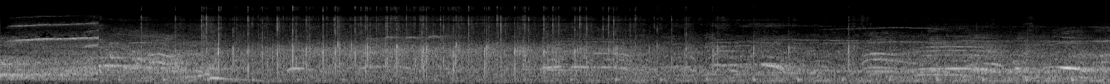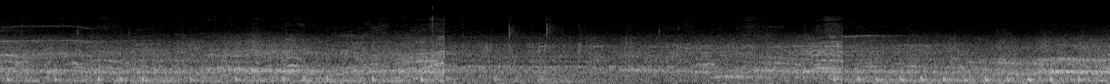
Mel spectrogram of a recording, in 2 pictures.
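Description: A stadium crowd murmurs and shouts over a wide open space.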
